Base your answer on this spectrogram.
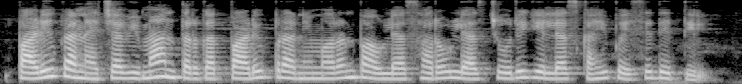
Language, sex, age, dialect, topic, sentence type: Marathi, female, 36-40, Varhadi, banking, statement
